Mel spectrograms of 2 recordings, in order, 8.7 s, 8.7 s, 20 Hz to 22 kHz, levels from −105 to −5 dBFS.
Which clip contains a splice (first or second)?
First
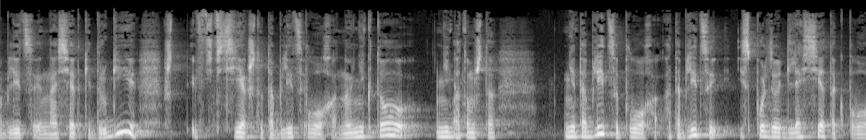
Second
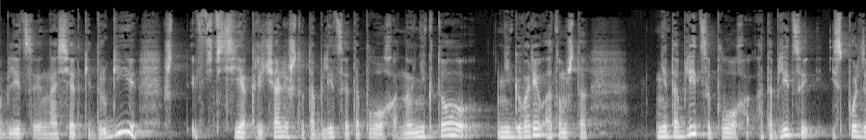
first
